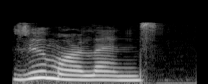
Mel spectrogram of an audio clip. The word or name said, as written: zoomar lens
